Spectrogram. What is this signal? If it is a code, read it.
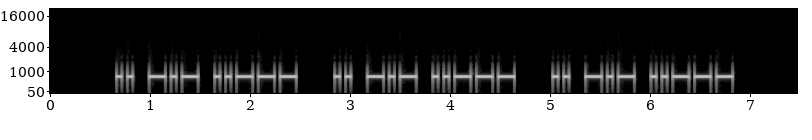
Morse code, heard as a keyed tone, about 22 wpm, 700 Hz. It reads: IK2 IK2 IK2
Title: Callsign Prefixes for Top 25 DXCC - Repeated 3x - 22wpm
